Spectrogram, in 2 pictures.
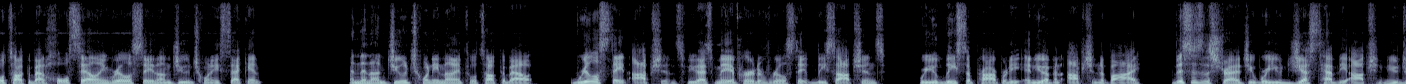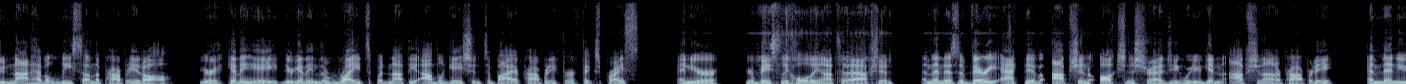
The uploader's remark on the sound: This was a live class recorded.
